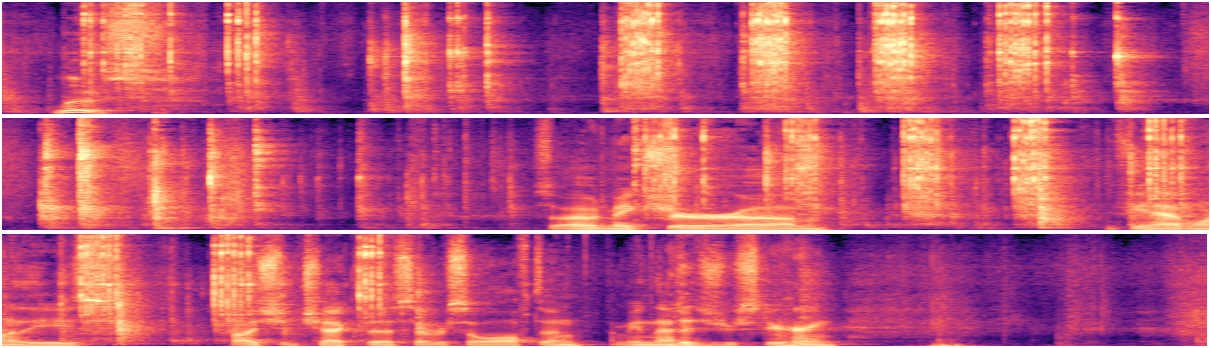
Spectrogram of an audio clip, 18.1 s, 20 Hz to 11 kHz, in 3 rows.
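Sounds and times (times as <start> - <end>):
ratchet wrench clicking: 0.4 - 5.8, 9.2 - 14.2.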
